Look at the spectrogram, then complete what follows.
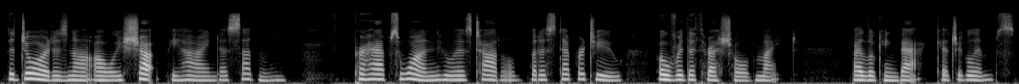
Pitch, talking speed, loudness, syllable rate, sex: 205 Hz, 170 wpm, -20 LUFS, 4.8 syllables/s, female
